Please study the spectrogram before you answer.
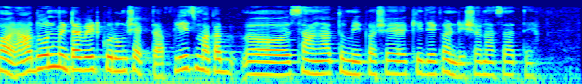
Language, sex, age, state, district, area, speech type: Goan Konkani, female, 30-45, Goa, Sanguem, rural, spontaneous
